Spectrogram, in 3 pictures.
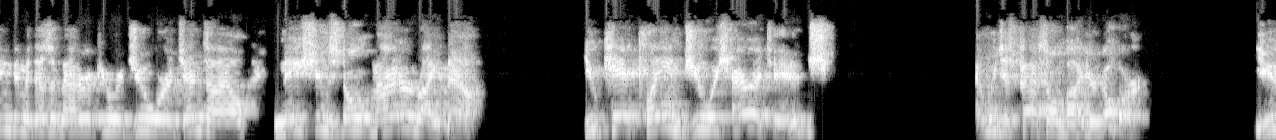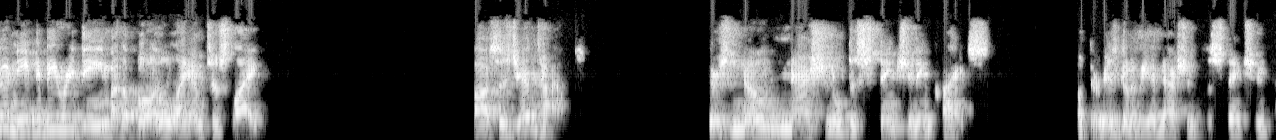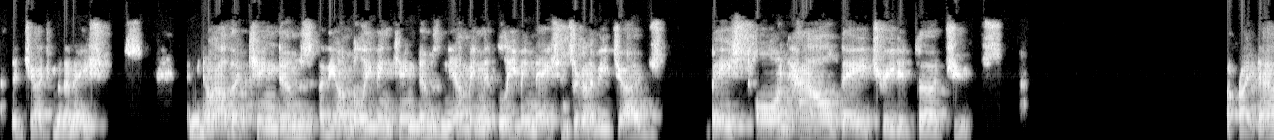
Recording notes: Sermon delivered at Pilgrim Baptist Church.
